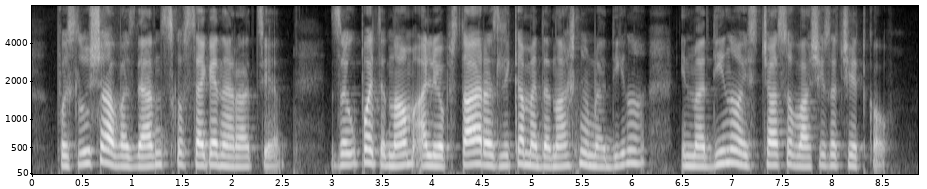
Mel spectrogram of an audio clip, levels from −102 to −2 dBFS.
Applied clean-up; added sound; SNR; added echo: none; none; none; none.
